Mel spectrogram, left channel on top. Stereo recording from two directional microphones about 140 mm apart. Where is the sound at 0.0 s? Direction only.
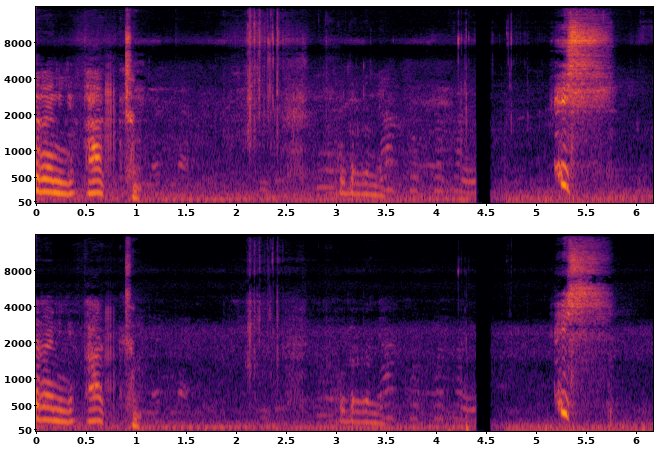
20° right (ahead or behind).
